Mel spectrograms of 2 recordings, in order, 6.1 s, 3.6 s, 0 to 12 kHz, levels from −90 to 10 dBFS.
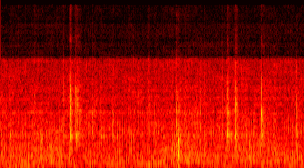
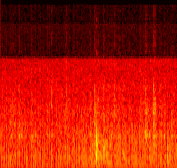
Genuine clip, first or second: second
